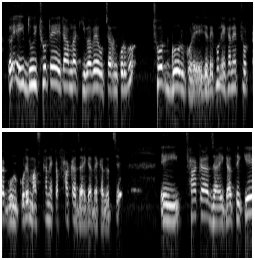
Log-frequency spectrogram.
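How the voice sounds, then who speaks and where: A man teaching Quran reading, explaining step by step and slowly chanting letters and syllables in drills. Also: high-pitched, vocal fry, darkish tone, dry recording. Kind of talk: spoken lesson with slow recitation and spelling drills.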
